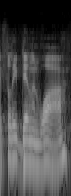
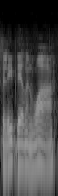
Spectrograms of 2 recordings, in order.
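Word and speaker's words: Philippe de Lannoy: is uh philip delano or as they say philippe de lenois that's how it's pronounced philippe de lenois but it quickly became anglicized to philip delano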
